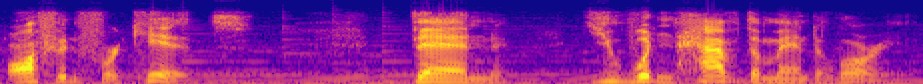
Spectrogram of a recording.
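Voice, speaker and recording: A man with a very bright, forceful voice chats casually as a podcast co-host. The audio is a little dull and lo-fi, with faint music behind him. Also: fairly high pitch, slow pace. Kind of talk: casual discussion.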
